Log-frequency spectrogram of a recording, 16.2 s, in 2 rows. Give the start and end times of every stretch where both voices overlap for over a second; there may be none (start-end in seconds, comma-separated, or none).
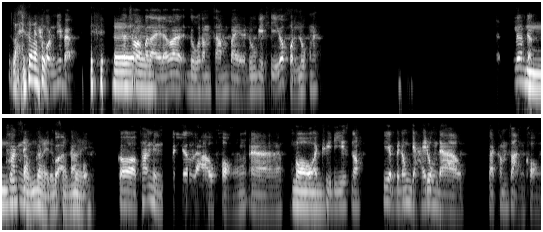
7.8-9.3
